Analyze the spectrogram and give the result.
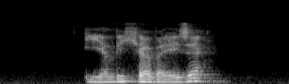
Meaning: in all honesty, honestly
- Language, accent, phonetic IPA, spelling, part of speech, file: German, Austria, [ˈeːɐ̯lɪçɐˌvaɪ̯zə], ehrlicherweise, adverb, De-at-ehrlicherweise.ogg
